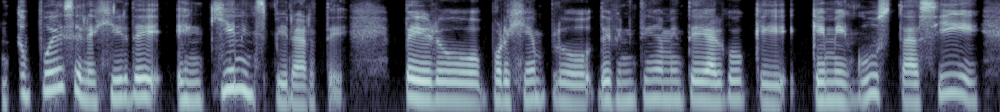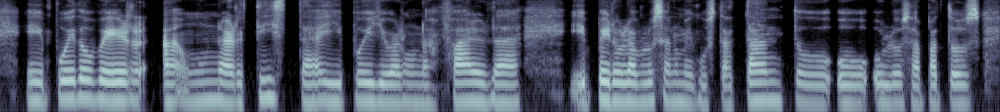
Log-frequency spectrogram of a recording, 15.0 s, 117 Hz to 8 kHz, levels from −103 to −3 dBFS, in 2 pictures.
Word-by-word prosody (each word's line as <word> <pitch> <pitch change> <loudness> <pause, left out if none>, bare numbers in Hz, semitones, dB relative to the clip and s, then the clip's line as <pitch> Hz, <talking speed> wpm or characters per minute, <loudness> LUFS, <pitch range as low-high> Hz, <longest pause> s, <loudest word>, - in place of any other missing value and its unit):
Tú 235 - -2
puedes 270 +5 +5
elegir 200 -1 0
de 210 -1 +3
en 185 -1 -3
quién 280 +7 +2
inspirarte, 170 -8 +1 0.4
pero 185 -3 +3
por 185 - -2
ejemplo, 185 -2 -4
definitivamente 190 0 -4
algo 190 +2 -1
que 165 -1 -2 0.2
que 180 - +4
me 180 -1 +2
gusta. 185 -3 +4
Sí, 225 -3 +6 0.6
puedo 195 0 -1
ver 185 -1 +3
a 170 -1 0
un 180 +1 -10
artista 170 0 0
y 175 -1 -5
puede 175 +1 -5
llevar 170 0 -4
una 165 -1 -10
falda 175 -1 -2 0.4
y 355 +1 -4
pero 180 -2 +1
la 175 - +1
blusa 175 +1 +3
no 175 - -11
me 165 -1 -9
gusta 160 -1 -3
tanto 175 -2 -5
o 160 -1 -6
o 170 - -7
los 165 0 -2
zapatos 165 0 0
180 Hz, 155 wpm, -28 LUFS, 170-190 Hz, 0.6 s, Sí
